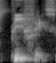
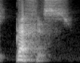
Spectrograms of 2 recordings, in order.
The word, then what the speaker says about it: preface: This one, most people mispronounce it. Preface, fis, almost like FIS, fis. It's written as preface, but it's not pronounced as preface. It's preface.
